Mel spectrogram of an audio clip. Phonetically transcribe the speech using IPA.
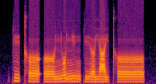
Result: k i˥˨ kʰ ɤː˧˩ ʔ ɤː˩ ɲ o˥˨ ɲ i˧˩ ŋ k i˩ ə̯ j a˧˩ j t̪ʰ ɤː˧

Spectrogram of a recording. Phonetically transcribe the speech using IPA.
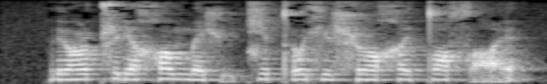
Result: ɾʲ ɔ ʈ͡ʂ ə ɾʲ e χ o m ɛ ʃ ṵ t͡ɕ ə tʼ o xʲ e ʂ o χ i t ɔ sˤ ɛ̰

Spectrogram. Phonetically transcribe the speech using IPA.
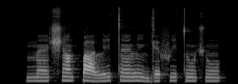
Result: m ɛ̃˧ ʃ ã˦ k͡p a˦˨ l i˨˦ t ɛ̃˦ l ĩ˦˨ ɡ e˧ f i˧ t ũ˧ ʃ ũ˧

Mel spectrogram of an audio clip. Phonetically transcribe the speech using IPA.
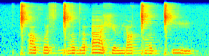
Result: ǀʰ ɑ χʷ a s ɡ͡ǀ ʌ d̪ ʌ ʔ a ʃ ɛ v j ɑ ɡ͡ǀ ɑ ɖ ǀʰ i

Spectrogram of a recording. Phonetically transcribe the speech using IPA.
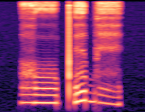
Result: ɦ ʊː pʼ ɪ b e̤

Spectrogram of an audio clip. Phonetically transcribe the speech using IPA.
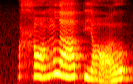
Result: x ɑ˧˥ ŋ l ä˧˥ p j ɑ̰˨˩˦ ʊ̯

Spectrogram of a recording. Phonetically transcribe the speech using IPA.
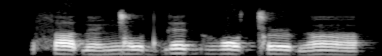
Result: s a˧˩ ɗ ɛ̃˩˧ ŋ͡ǀ o˧˩ d ɡ ɛ˥˧ ɡʱ ɔ˧˩ ǀ ə˞˧˩ ɡ ã˧˩

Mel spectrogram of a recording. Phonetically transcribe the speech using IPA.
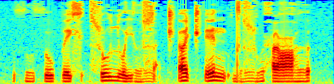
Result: θ ṳ θ u p e xʲ a̰ ɬ u ʎ o j ə̤ ɮ a̰ t͡ʃʼ ɐ t͡ʃʼ e n ṵ d ə̤ ɮ ṳ ħ ɨ ʕ ə̤

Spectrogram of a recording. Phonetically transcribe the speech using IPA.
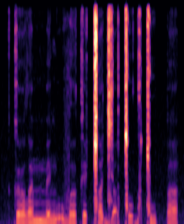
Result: k œ lˠ ɛ mː ɛ ŋ o̰ v ʌ k ɛ ǁ a d͡ʑ a̰ ǀ o ɡ o̰ ǀ u pː a

